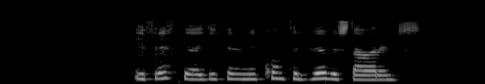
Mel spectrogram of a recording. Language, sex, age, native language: Icelandic, female, 17, Icelandic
